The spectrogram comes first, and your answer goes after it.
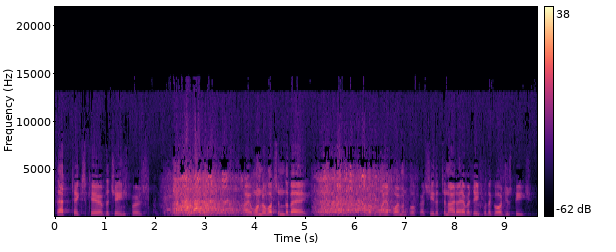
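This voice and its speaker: A man playing a wisecracking, down-on-his-luck private detective in a 1940s radio comedy, with deadpan, slangy delivery. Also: medium pitch, measured pace, pauses often, close to an everyday voice. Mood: deadpan, wry. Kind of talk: 1940s radio comedy acting, scripted first-person narration. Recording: muffled, very noisy old radio recording.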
